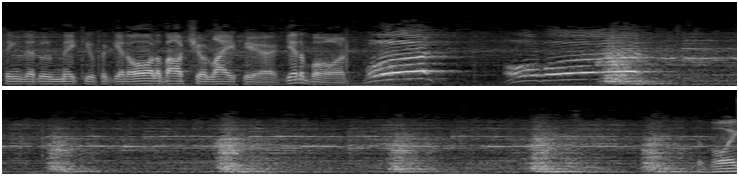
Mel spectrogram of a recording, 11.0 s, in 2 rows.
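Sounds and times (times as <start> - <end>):
speech: 0.0 - 5.0, 10.9 - 11.0
train rolling along tracks: 4.5 - 11.0.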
